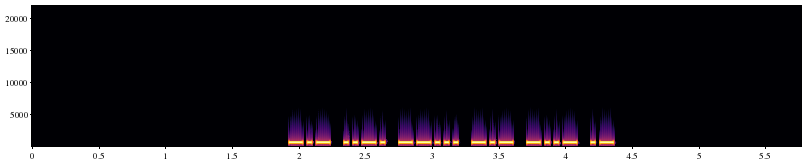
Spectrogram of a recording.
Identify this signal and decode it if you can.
Morse code, heard as a keyed tone, about 36 wpm, 700 Hz. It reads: KF7KXA
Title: USA Call Signs - 6 Characters - Repeated 3x - 35wpm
